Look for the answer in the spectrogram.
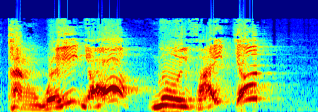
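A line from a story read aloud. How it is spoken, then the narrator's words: Loud roar. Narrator (Vietnamese): Xích Phát Âm Ma hắn gầm vang lên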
